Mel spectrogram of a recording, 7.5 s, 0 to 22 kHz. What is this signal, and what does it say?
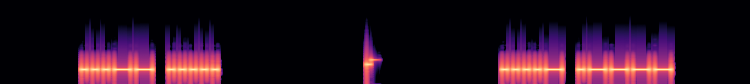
Morse code, heard as a keyed tone, about 22 wpm, 700 Hz. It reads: 35 41
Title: Numbers - 2-Digit 22wpm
